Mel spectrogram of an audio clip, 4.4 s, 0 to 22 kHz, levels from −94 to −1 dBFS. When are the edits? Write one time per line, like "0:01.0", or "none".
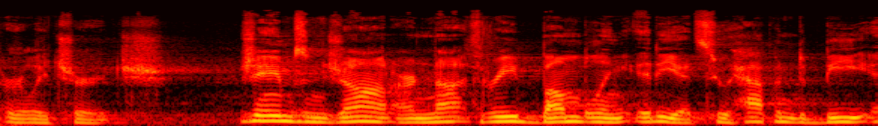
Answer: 0:01.2
0:02.3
